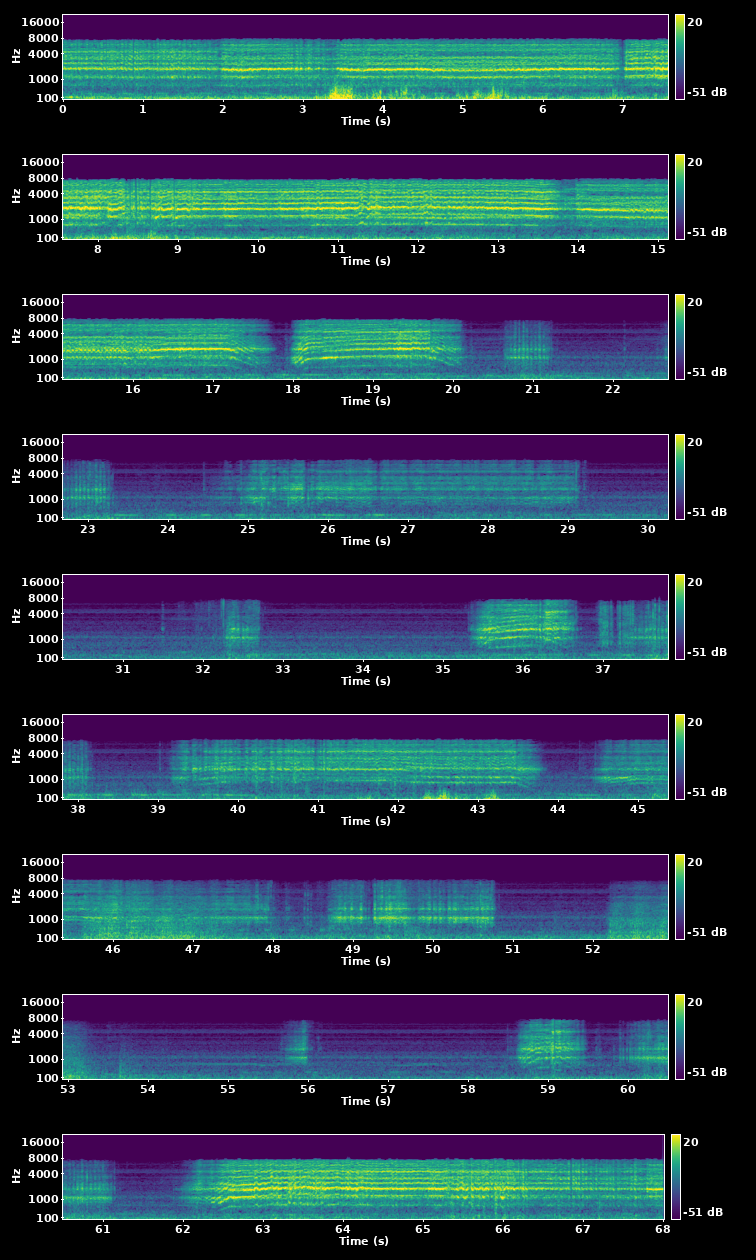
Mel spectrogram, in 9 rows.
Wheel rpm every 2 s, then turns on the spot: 160, 160, 160, 160, 170, 160, 160, 160, 120, 110, 20, 10, 30, 50, 30, 0, 10, 30, 50, 30, 110, 80, 40, 40, 20, 20, 0, 0, 0, 30, 10, 120, 170, 170.
20-22 32-34 36-38 48-52 58-60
